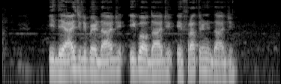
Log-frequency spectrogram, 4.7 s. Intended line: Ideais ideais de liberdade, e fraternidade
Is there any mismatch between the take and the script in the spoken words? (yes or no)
yes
